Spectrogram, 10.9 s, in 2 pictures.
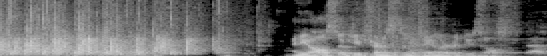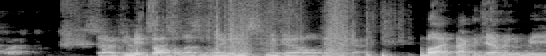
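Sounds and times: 
audience applause: 0:00.0 - 0:02.4
speech: 0:03.0 - 0:05.2, 0:06.4 - 0:10.9.

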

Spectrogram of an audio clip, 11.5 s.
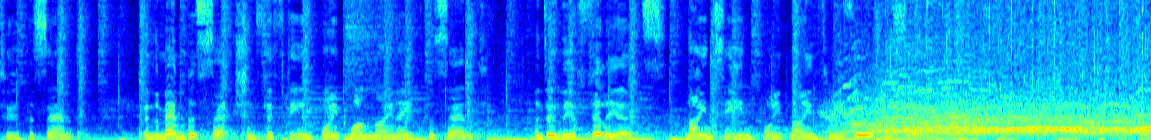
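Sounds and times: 
speech: 0:00.0 - 0:09.5
applause from a large crowd: 0:08.4 - 0:11.5.

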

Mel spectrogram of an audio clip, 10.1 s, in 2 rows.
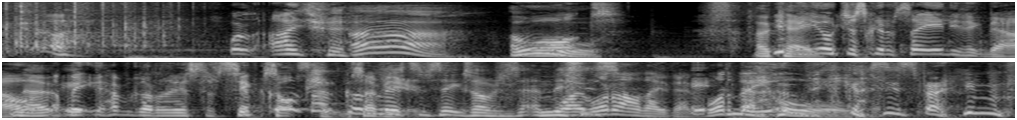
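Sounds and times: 
die rattling across a hard surface: 0:00.0 - 0:01.2
speech: 0:00.2 - 0:00.6, 0:01.2 - 0:10.1
laughter: 0:03.8 - 0:04.3, 0:08.7 - 0:10.0.

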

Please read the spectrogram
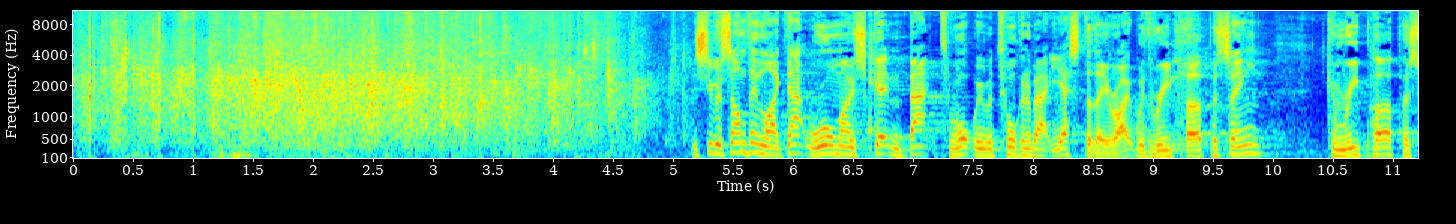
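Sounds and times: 
audience clapping: 0:00.0 - 0:05.3
speech: 0:05.2 - 0:11.2.

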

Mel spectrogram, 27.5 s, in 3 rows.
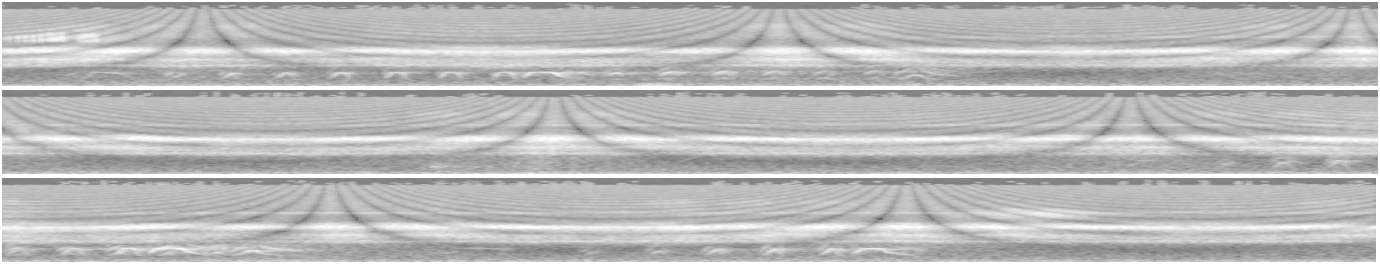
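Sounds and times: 
insect drone: 0:00.0 - 0:27.5
barred owl hooting: 0:01.4 - 0:05.2, 0:17.6 - 0:20.4, 0:22.4 - 0:24.5.

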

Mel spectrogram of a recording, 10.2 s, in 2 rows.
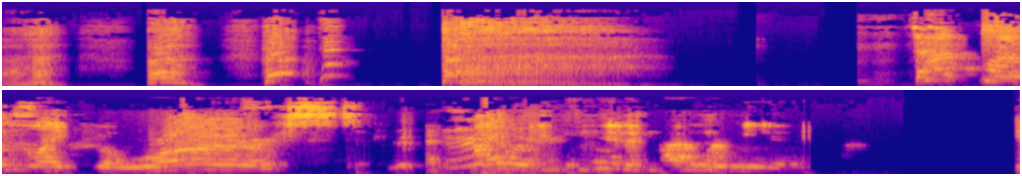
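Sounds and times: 
speech: 0:00.0 - 0:01.4, 0:05.1 - 0:09.2
person imitating a half sneeze: 0:00.0 - 0:03.2.

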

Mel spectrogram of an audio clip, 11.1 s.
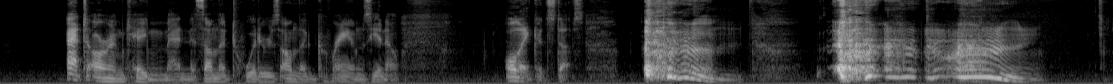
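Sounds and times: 
speech: 0:00.7 - 0:04.3, 0:05.0 - 0:07.4, 0:08.4 - 0:10.3
person coughing after smoking marijuana: 0:06.4 - 0:07.3, 0:08.3 - 0:10.4.

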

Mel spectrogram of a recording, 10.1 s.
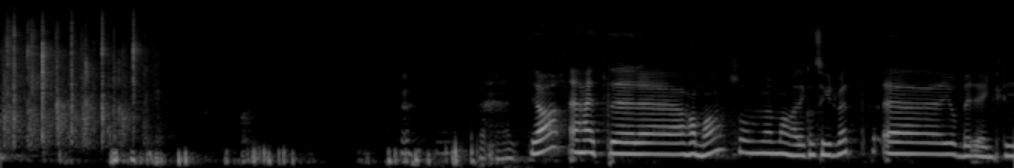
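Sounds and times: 
audience applause: 0:00.0 - 0:01.6
speech: 0:05.3 - 0:10.1.

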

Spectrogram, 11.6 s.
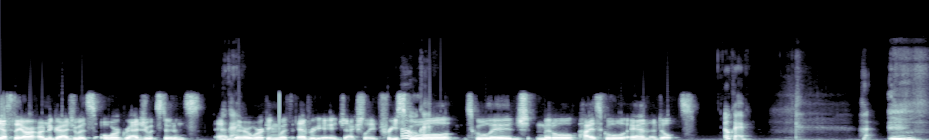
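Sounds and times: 
throat clearing: 0:00.0 - 0:05.6
laughter: 0:00.0 - 0:08.4
speech: 0:00.0 - 0:09.4, 0:10.8 - 0:11.6.

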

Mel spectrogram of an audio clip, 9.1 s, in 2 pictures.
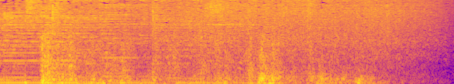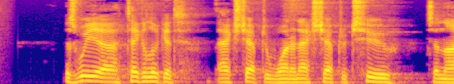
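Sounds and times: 
steady rain falling: 0:00.4 - 0:04.6
speech: 0:05.2 - 0:09.0.

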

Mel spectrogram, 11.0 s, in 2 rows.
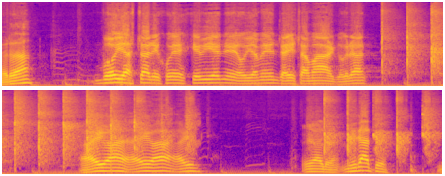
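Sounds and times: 
speech: 0:00.0 - 0:00.5, 0:01.2 - 0:04.6, 0:06.5 - 0:08.1, 0:09.3 - 0:10.4
people clapping in a steady rhythmic beat: 0:04.7 - 0:08.0, 0:09.3 - 0:11.0.

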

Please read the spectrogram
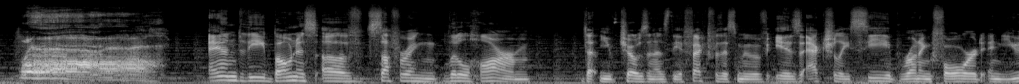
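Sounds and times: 
speech: 0:00.2 - 0:01.0, 0:02.2 - 0:10.1
voice imitating a booming bullfrog scream: 0:00.2 - 0:01.7.

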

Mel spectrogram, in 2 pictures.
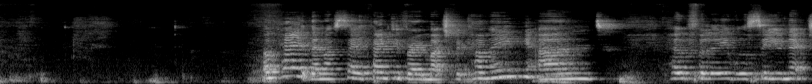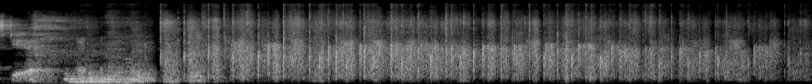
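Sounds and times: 
speech: 0:02.6 - 0:09.6
audience applause after a lecture: 0:09.7 - 0:16.2.

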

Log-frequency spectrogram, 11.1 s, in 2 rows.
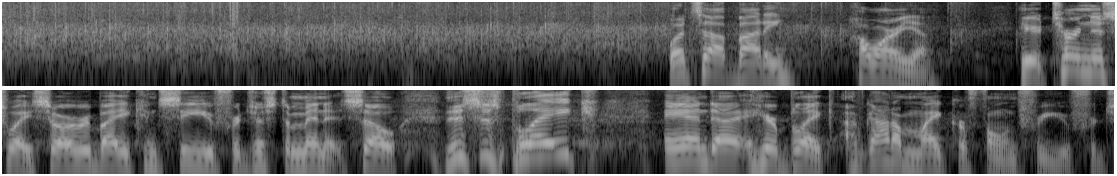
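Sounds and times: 
audience applause: 0:00.0 - 0:05.2
speech: 0:03.3 - 0:11.1.

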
